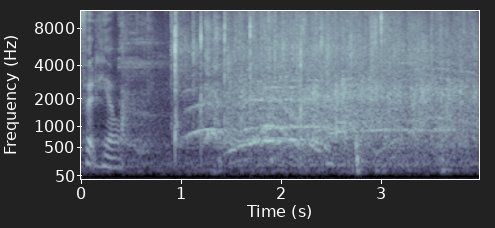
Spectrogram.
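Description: Women laugh together.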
